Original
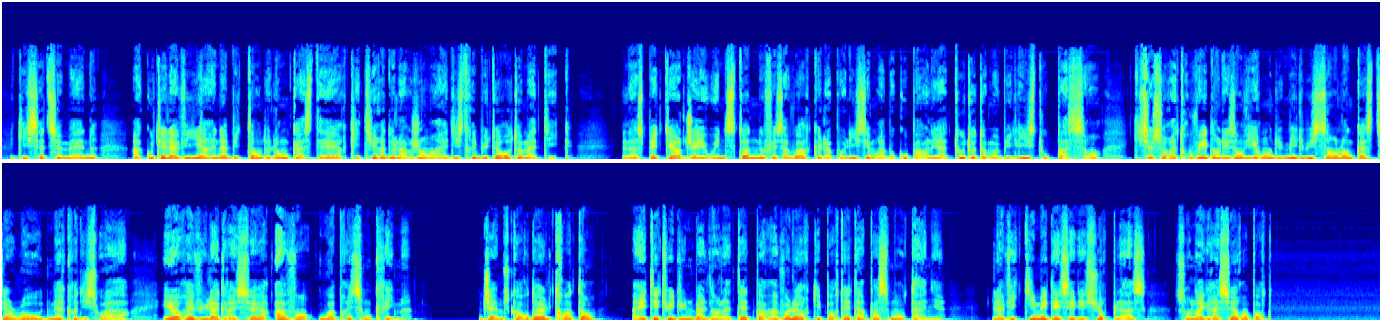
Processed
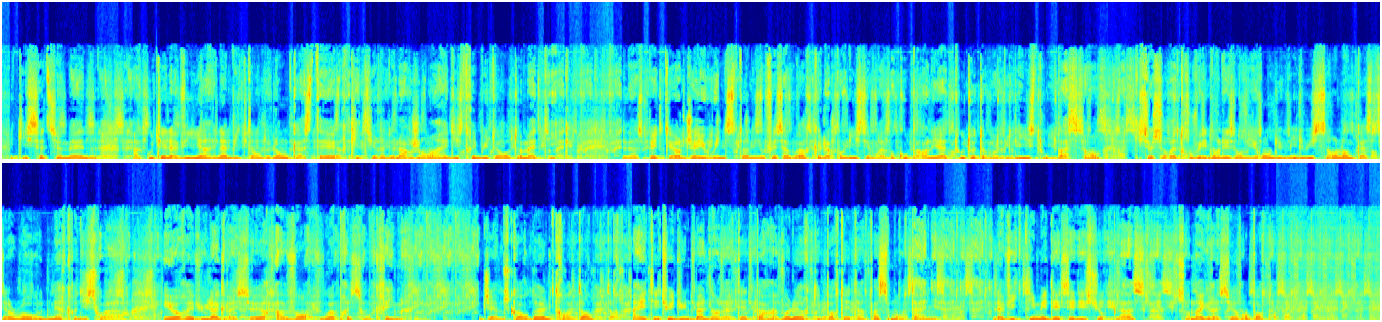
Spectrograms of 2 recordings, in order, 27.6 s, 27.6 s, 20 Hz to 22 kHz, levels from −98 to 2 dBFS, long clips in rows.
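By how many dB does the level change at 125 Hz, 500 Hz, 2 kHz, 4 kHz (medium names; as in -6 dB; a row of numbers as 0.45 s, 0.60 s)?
-1.0 dB, +1.0 dB, +8.0 dB, +9.5 dB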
